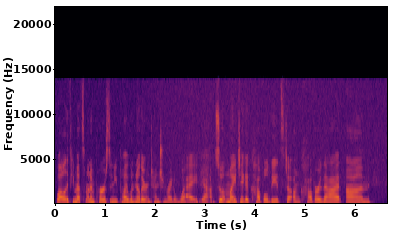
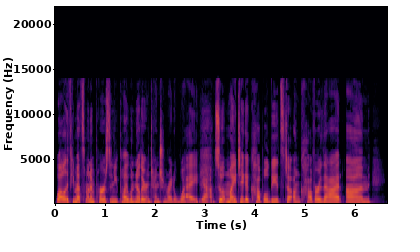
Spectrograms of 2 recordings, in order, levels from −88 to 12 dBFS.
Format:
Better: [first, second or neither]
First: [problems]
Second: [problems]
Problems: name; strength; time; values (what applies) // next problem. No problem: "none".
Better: second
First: hiss; noticeable; throughout; 20 dB below the speech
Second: none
